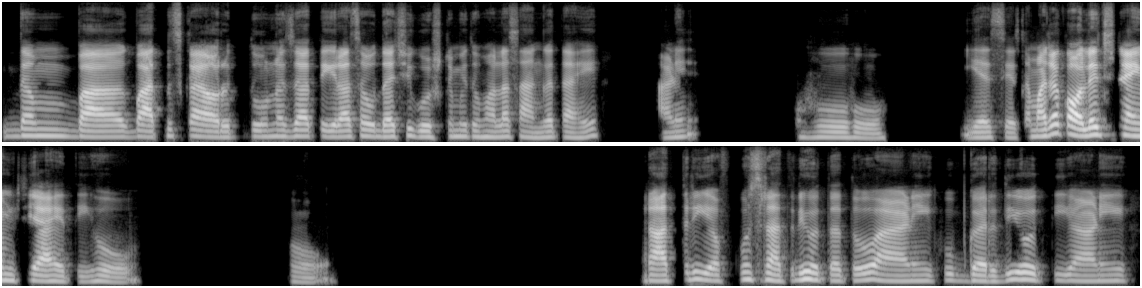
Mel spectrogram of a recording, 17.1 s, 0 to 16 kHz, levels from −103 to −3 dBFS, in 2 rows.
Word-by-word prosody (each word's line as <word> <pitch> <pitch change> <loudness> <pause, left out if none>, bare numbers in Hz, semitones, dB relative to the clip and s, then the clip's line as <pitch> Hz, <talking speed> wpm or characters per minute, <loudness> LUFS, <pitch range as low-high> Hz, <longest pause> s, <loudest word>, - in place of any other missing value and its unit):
एकदम 170 0 -5
बा 155 -1 +6 0.3
बातच 160 +3 +2
काय 165 -2 +5
औरच. 145 0 -2
2013-14ची 155 0 -1
गोष्ट 150 -1 -7
मी 160 0 -7
तुम्हाला 150 0 -5
सांगत 145 -1 -6
आहे. 135 +4 -4 0.5
आणि 140 +3 -7 0.9
हो, 140 -1 -7
हो. 120 -3 -9 0.7
Yes, 135 0 -5
yes. 130 -1 -7
माझ्या 165 +9 +6
कॉलेज 195 +3 +8
टाईमची 165 -4 +6
आहे 140 -1 +4
ती 130 0 -15
हो. 145 -1 -6 1.4
हो. 115 -3 -14 2.3
रात्री, 155 +5 +1
ऑफकोर्स 165 +4 -6
रात्री 160 +3 0
होता 175 -5 -2
तो. 160 +3 -3
आणि 150 -2 0
खूप 160 -3 -12
गर्दी 150 +3 -2
होती 170 -3 -4
आणि 145 +1 -4
150 Hz, 115 wpm, -23 LUFS, 145-165 Hz, 2.3 s, कॉलेज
